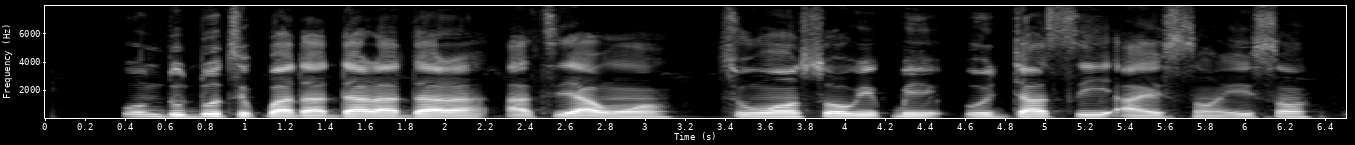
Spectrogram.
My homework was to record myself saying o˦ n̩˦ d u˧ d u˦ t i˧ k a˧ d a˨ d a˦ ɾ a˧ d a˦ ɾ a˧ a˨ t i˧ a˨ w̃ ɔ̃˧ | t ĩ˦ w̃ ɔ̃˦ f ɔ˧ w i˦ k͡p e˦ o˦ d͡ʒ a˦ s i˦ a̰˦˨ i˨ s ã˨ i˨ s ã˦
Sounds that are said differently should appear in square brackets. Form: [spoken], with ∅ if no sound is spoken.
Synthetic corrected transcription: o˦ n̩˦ d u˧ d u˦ t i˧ [k͡p] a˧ d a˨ d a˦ ɾ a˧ d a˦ ɾ a˧ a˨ t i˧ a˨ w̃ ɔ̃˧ | t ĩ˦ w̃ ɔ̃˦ [s] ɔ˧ w i˦ k͡p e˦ o˦ d͡ʒ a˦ s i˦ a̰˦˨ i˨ s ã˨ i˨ s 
